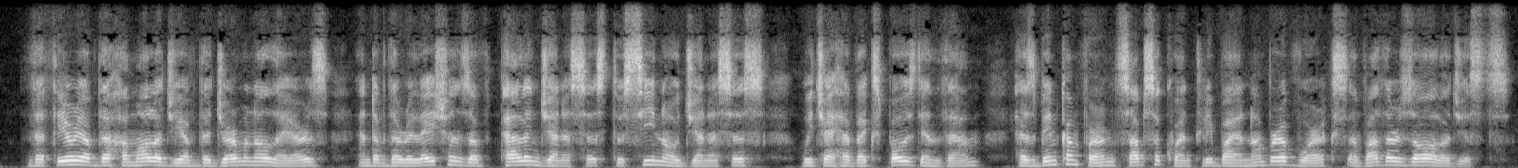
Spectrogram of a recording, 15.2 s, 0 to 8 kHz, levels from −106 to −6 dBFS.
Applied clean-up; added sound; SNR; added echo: none; none; none; none.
